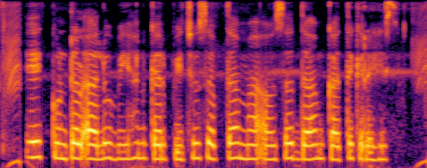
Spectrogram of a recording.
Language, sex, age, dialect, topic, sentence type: Chhattisgarhi, female, 18-24, Northern/Bhandar, agriculture, question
